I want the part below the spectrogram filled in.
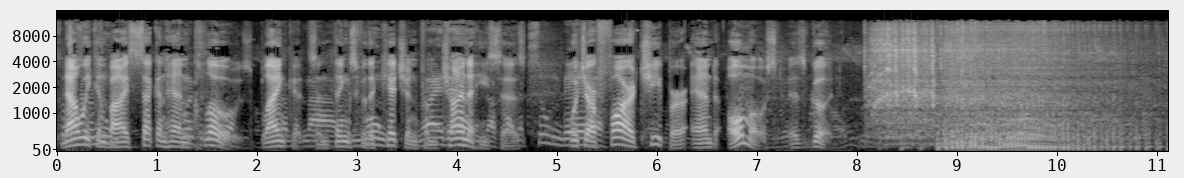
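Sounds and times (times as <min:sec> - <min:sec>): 
speech: 0:00.0 - 0:08.6
Chinese motorcycle engine starting and idling: 0:08.1 - 0:11.0.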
